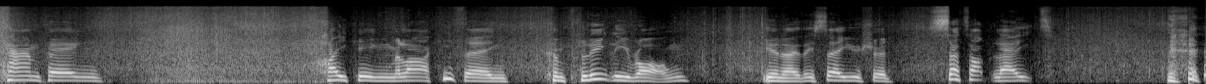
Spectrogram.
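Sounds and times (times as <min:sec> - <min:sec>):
wind and rain on a tarp: 0:00.0 - 0:12.0.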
